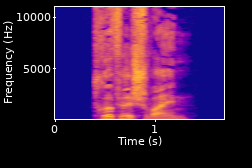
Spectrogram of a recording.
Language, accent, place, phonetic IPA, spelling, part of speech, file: German, Germany, Berlin, [ˈtʁʏfl̩ˌʃvaɪ̯n], Trüffelschwein, noun, De-Trüffelschwein.ogg
- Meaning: truffle pig, truffle hog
